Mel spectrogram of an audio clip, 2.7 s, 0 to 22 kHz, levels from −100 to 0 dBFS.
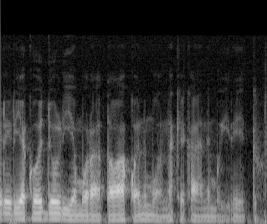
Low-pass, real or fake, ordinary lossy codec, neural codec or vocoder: none; fake; none; vocoder, 24 kHz, 100 mel bands, Vocos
